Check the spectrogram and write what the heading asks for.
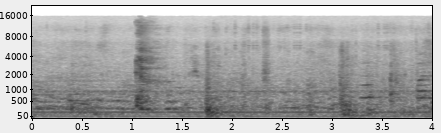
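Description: Background noise of an auditorium full of seated children: a steady low hum with a few scattered short knocks, and a loud cough-like sound about a second in.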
